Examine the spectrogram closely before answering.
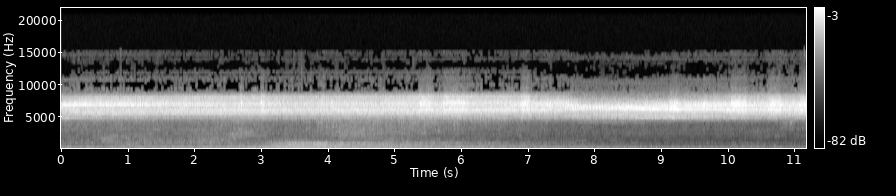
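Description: Steady, high-pitched insect chorus droning without a break, with a low rumble underneath that eases about four seconds in.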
